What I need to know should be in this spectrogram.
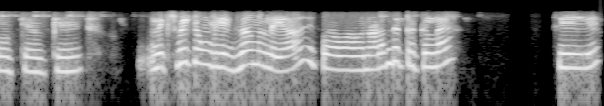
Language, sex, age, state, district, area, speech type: Tamil, female, 18-30, Tamil Nadu, Cuddalore, rural, conversation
